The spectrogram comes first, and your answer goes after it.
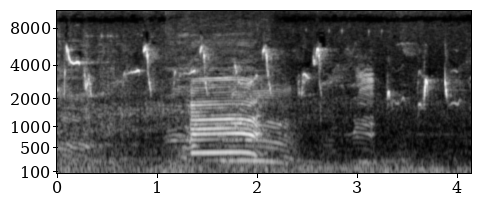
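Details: One cow in a herd of tame cattle crossing a river bridge in the morning on the way to the village gives a single short, steady moo, surrounded by frequent high bird chirps and a low rumble.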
